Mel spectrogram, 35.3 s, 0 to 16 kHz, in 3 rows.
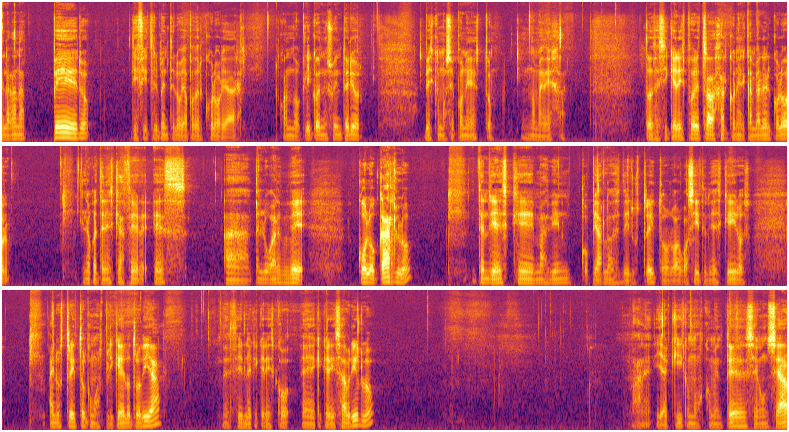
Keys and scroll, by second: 6.3 alt+super+0, 7.8 alt+super+-, 12.7 BackSpace, 24.7 space, 33.2 z, 33.9 space, 34.8 super+y.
